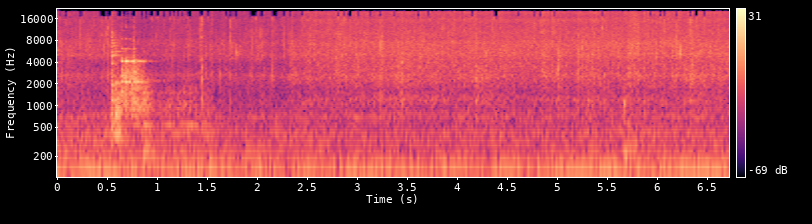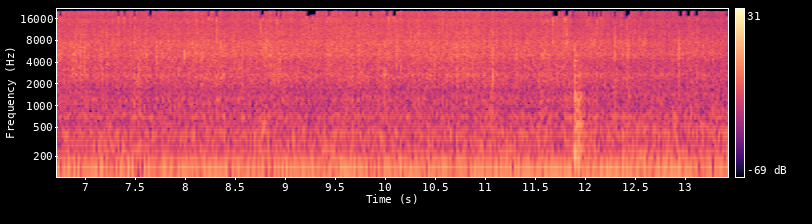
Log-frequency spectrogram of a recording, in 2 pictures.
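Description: Spices frying in freshly added oil while cooking spicy koi fish, a steady low sizzle throughout with a louder burst of crackling near the start and a brief clink later, quiet and with no voices.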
